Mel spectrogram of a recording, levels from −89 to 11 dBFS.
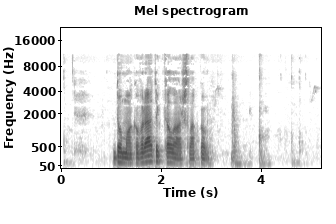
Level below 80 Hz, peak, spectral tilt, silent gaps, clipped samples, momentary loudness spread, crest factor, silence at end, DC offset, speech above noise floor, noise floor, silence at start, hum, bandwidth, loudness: -64 dBFS; -6 dBFS; -4.5 dB/octave; none; under 0.1%; 25 LU; 22 dB; 1.2 s; under 0.1%; 45 dB; -69 dBFS; 1.05 s; none; 11.5 kHz; -24 LUFS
